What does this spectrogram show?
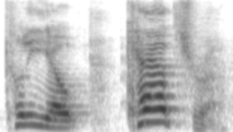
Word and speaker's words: Cleocatra: the one character who I want to keep pronouncing wrong cuz I'm so used to saying Patra but it's Cleo Catra which I love that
